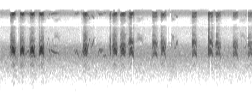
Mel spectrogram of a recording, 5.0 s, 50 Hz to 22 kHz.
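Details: A pair of ospreys meeting at their nest in Hellgate Canyon, Missoula, Montana, June 21, 2022: rapid series of high, piercing whistled cheeps, four in a quick row, then uneven clusters of repeated notes, with a faint slurred whistle between.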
